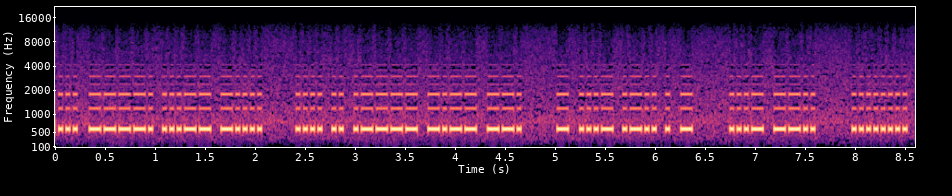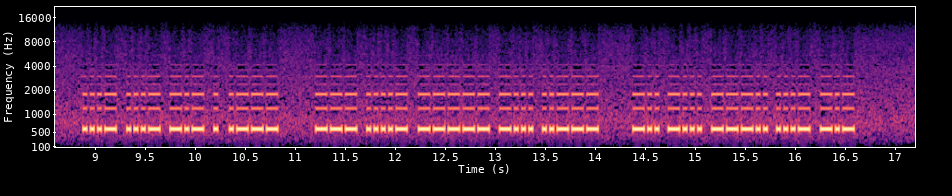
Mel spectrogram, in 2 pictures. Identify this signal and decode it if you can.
Morse code, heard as a keyed tone, hand-sent with a paddle, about 33 wpm, 600 Hz. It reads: … HI1YG TVLET VZ <HH> VVKEJ O40B2 DB8VK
